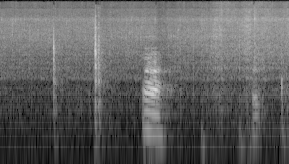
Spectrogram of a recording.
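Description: Chopped onions fry in oil for an elk stew, a soft sizzle broken by several sharp scrapes and clatters of stirring, one louder knock in the middle.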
